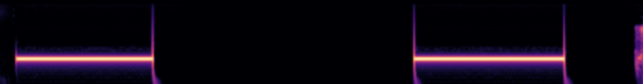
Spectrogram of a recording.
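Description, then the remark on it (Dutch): A telephone ringback tone as a radio show places a call to its two correspondents following the Tour in France: two long, steady mid-pitched buzzing tones, each about a second and a half, separated by a long silent pause, with no voices. “In de toeristische dienst bellen we onze twee toeristen”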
